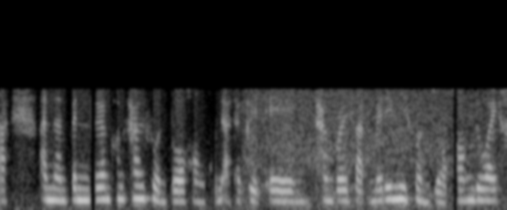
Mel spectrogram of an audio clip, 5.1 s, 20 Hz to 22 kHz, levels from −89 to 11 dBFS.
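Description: Throughout the recording the speech is muffled and grainy, with nothing above 4 kHz, scratchy s sounds and a fine hiss beneath it. That is the Bluetooth CVSD headset codec, whose one-bit up-or-down steps at 64 kHz cannot follow loud, bright sounds and plainly damage the signal. Over the same span the background sinks between words and rises under them. These are noise suppressor artifacts, from a suppressor that turns down each band it judges to be steady noise, frame by frame.

From 0.05 to 3.84 s, soft consonants and word endings fade or seem swallowed, adding up to about a second of affected sound, with dips of about 19 dB at worst. This is speech cut by the noise suppressor, which mistook quiet parts of the speech for background.

Inside that stretch, abrupt holes break the sound at 0.90 to 0.97 s, a 45 ms gap, and at 2.12 to 2.18 s, a 22.5 ms gap. Each time the sound returns briefly quieter. 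This is unconcealed Bluetooth headset packet loss: several short voice packets never arrived and were filled with silence or an idle pattern rather than patched over. Around 2.5 s the room noise rises by about 16 dB but stays about 13 dB under the speech.

From 4.15 s to the end the suppressor again clips quiet speech, roughly a third of a second in total, with dips of about 11 dB. Within this, another unconcealed Bluetooth headset packet loss cuts a 30 ms hole at 4.53 to 4.57 s, with the same hard edges and quieter return.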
